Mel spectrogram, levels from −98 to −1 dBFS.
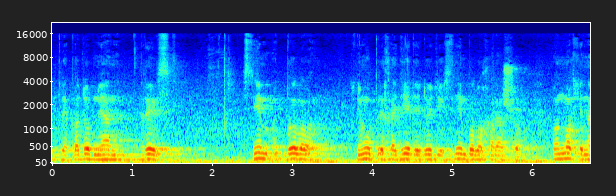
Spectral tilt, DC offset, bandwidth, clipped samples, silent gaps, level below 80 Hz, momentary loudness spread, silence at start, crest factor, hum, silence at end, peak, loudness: -8.5 dB/octave; under 0.1%; 16 kHz; under 0.1%; none; -38 dBFS; 14 LU; 0 s; 16 dB; none; 0 s; -8 dBFS; -25 LUFS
